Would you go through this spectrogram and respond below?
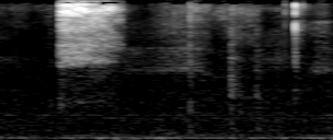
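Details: A Madagascar hissing cockroach, bought as a feeder insect and held in a cup, gives one breathy, airy hiss lasting about half a second.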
